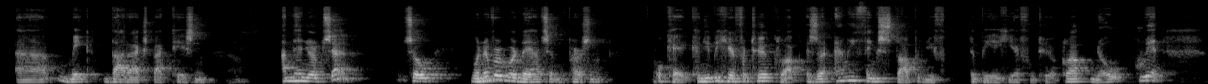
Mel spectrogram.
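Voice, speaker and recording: A medium-pitched man with a Belfast accent, talking at a fairly quick pace with vocal fry, lively intonation and big swings in loudness. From Northern Ireland, North Belfast. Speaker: life coach. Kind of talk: interview. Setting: live video stream.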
